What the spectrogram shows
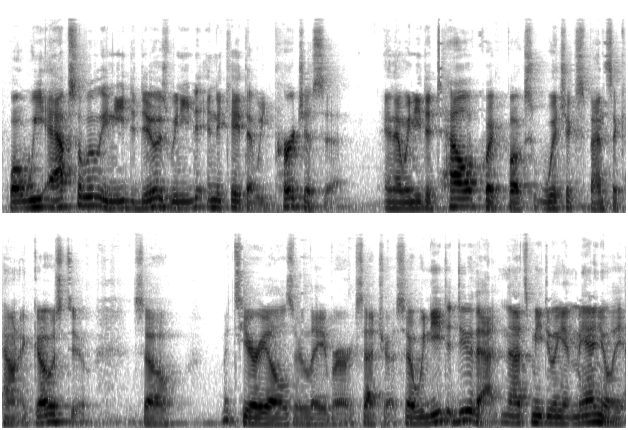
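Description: A man in his thirties leads a screen-share tutorial in a bright, forceful voice at a middle pitch. He talks casually and explains each step, often pausing to ask "okay?". He sounds like a hands-on instructor speaking from a small room. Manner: casual, explanatory, frequent "okay?" check-ins. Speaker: accounting instructor.

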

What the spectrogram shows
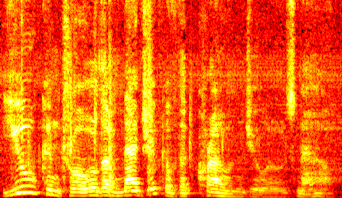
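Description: A man's voice: mid-range voice, wildly swooping pitch, measured pace. A man playing a wise, kindly old cartoon wizard who speaks in a grand, solemn way. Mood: solemn explaining. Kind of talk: cartoon voice acting. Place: recording studio booth. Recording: distant, noisy studio tape.

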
